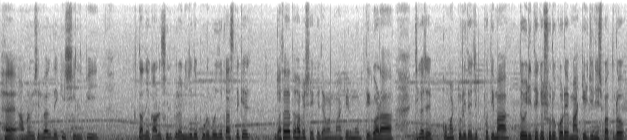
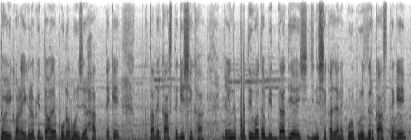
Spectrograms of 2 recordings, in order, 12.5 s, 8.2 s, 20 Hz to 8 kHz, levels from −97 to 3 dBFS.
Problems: none marked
